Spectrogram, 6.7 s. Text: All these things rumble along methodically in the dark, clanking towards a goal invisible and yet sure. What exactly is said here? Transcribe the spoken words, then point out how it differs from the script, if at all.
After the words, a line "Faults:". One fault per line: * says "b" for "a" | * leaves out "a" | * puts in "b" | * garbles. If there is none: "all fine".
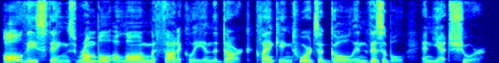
All these things rumble along methodically in the dark, clanking towards a goal invisible and yet sure.
Faults:
all fine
